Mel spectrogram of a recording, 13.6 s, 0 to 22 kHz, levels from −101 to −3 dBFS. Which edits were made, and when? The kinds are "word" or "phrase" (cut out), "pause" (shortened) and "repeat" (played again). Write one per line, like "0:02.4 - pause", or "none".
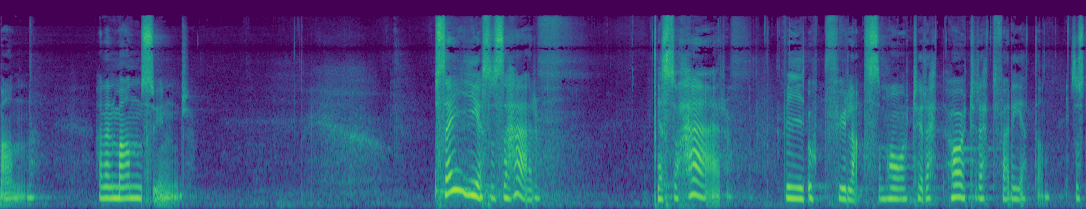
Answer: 0:01.8 - word
0:05.4 - word
0:08.2 - word
0:10.0 - word
0:10.8 - word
